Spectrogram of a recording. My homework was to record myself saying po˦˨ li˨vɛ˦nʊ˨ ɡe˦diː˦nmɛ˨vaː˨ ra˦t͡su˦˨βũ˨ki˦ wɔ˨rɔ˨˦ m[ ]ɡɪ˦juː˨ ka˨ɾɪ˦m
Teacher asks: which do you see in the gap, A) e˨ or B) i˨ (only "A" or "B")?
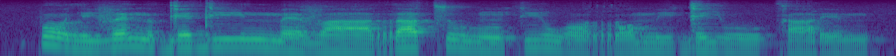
B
